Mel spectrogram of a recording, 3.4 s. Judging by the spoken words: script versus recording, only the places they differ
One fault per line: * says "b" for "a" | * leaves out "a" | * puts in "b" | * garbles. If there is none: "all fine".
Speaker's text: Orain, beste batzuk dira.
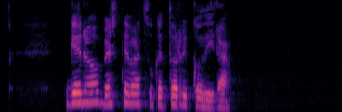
* says "Gero" for "Orain"
* puts in "etorriko"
